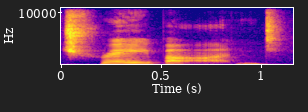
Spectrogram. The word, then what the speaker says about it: Trebond: The pronunciation guide says Trebond, but I've been saying Trebond my whole life. So let's say Trebond. I think tray like a cafeteria tray.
